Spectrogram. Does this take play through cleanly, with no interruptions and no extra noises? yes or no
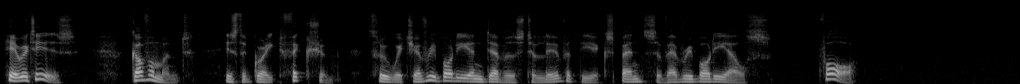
yes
